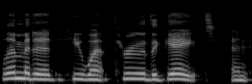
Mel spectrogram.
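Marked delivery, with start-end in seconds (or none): none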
